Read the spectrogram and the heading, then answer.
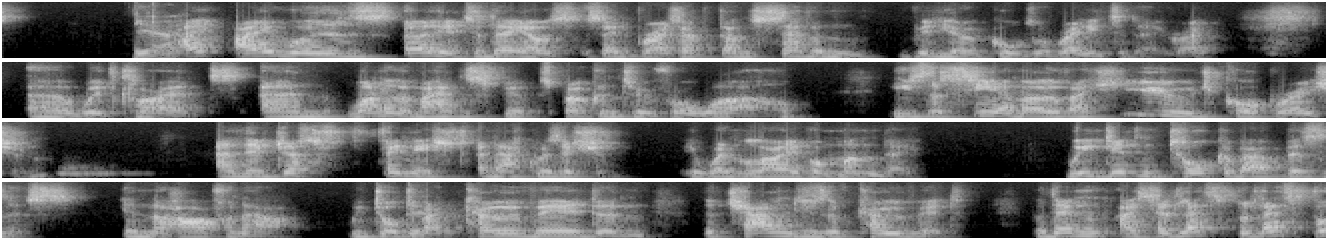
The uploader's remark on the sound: this episode was first recorded as a webinar in Feb 2021 and converted to a podcast so we could all enjoy it away from our screens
